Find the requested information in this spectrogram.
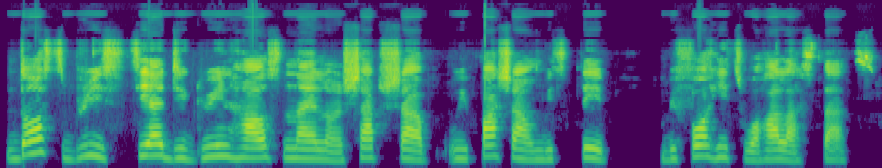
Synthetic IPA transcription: dɔstbɹistʰiɛdiɡɹĩnɦaʊsnaɪlɔ̃nʃapʃap̚wipat͡ʃãnwiθstep̚ | bifɔɦitwɔɦalasta̰t

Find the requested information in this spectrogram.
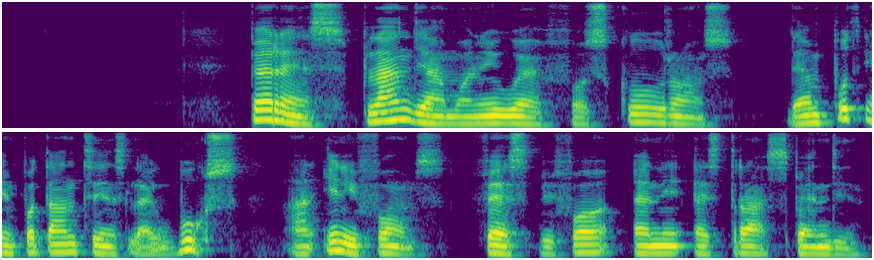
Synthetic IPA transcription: pɛɹɛ̃ntsplãndɛamɔniwɛfɔskulɹɔ̃ns | dɛ̃nputĩmpɔtãntĩŋsla̰ɪk̚buks | ãnunifɔms | fɛstbifɔɛniɛkstɹaspɛ̃ndĩn

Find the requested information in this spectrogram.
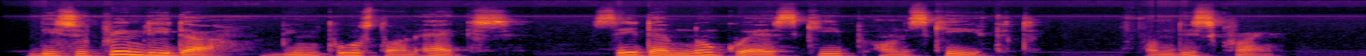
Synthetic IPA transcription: ðəsupʰɹĩmlidəbĩŋpʰostɔ̃nɛksː | edɛ̃mnoɡwɛɛskʰepɔ̃nskʰeθd | fɹɔ̃mðɪskʰɹãɪ̃m

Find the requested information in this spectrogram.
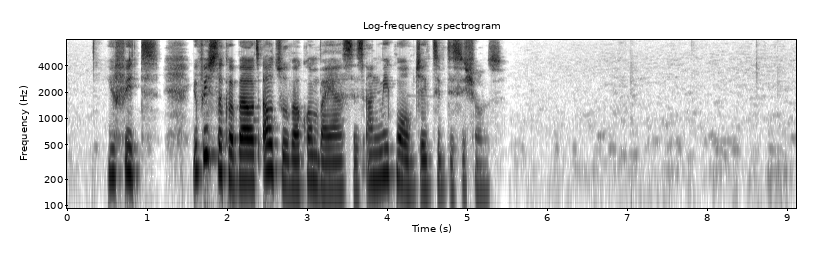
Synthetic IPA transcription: jufitjufittɔkəbaʊthaʊtʰuovakʰɔ̃mbaɪasɛsã̰nmek̚mɔɔb̚d͡ʒɛk̚tivdisiʃɔ̃ns

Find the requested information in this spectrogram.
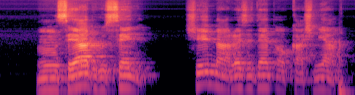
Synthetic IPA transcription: n̩seadɦusen | ʃinaɾezidentɔkaʃmia

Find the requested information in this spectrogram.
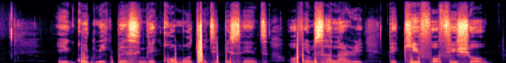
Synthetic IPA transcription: eɡudmekpɛsĩndekʰɔmɔtʰwɛ̃ntʰipɛsɛ̃nt | ɔ̰v̥hĩmsalaɹid̥ekʰivɔfiʃal

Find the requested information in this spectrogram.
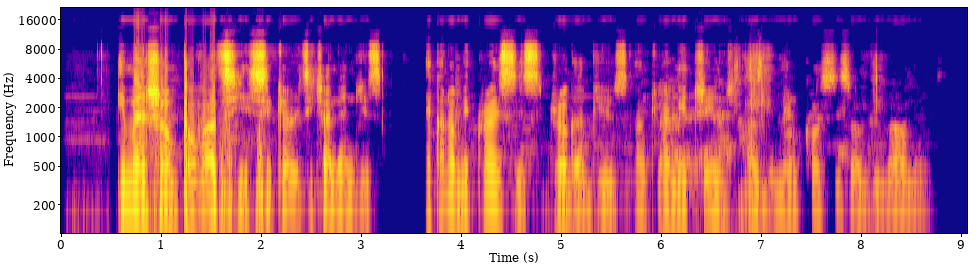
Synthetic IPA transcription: imɛ̃nʃɔ̃npʰɔvatisɛkjɔɹitit͡ʃalɛ̃nd͡ʒɛs | ɛkɔnɔmikːɹaɪsisdɹɔɡabjusãnklaɪmɛt̚t͡ʃẽnd͡ʒazðəmẽnkʰɔsisɔvdivɛlɔpmɛ̃nt

